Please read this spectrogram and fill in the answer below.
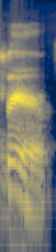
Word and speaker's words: Trier: Trier. Joachim Trier, like Lars von Trier.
